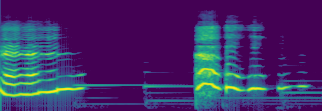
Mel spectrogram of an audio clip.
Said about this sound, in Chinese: 突然，一个呜咽的声音从衣柜里传了出来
